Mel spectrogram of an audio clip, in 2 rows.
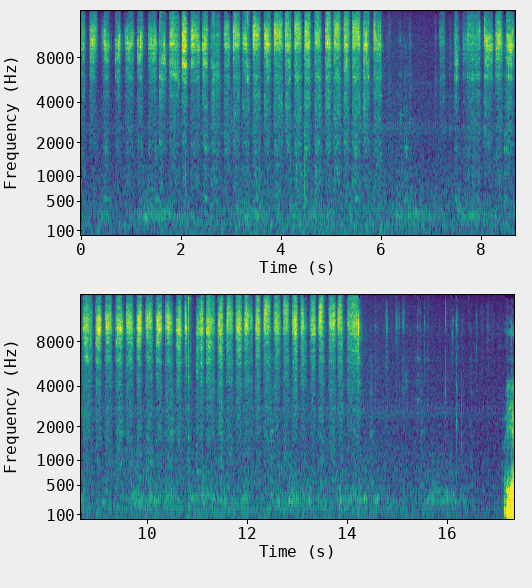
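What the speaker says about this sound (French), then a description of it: "Et elle fonctionne vraiment bien," A hand file rasps back and forth across a Liberty Walk LB Ferrari 458 model car body in rapid, regular strokes, close and crisp, with a brief pause midway before the even filing rhythm resumes.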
